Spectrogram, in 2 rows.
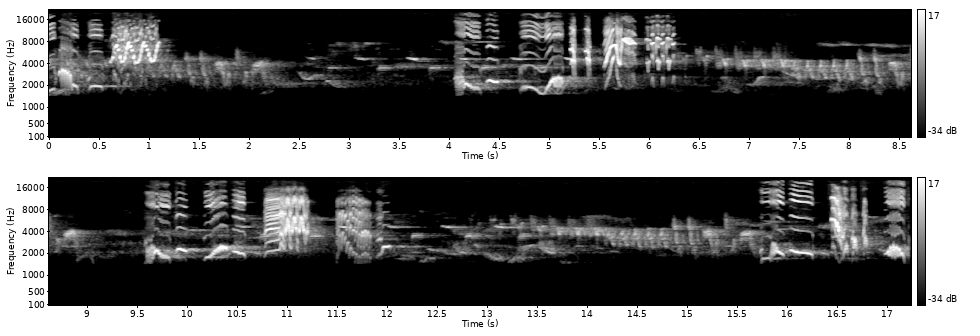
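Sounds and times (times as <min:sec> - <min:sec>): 
common blackbird calling: 0:00.0 - 0:01.2, 0:04.1 - 0:06.3, 0:09.6 - 0:12.3, 0:15.8 - 0:17.2
birds chorus: 0:00.0 - 0:17.2.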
